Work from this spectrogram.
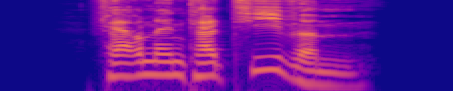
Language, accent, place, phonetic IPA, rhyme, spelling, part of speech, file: German, Germany, Berlin, [fɛʁmɛntaˈtiːvm̩], -iːvm̩, fermentativem, adjective, De-fermentativem.ogg
- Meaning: strong dative masculine/neuter singular of fermentativ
